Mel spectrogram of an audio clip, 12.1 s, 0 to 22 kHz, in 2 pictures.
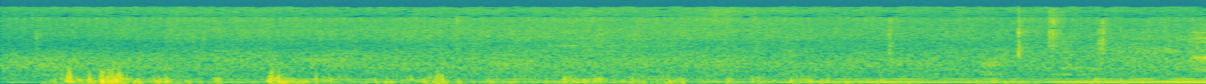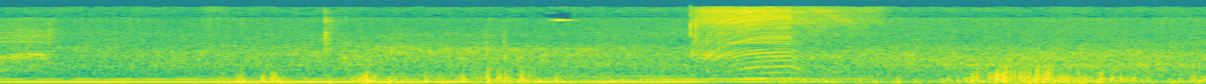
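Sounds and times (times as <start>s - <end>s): vehicle passing by: 1.1s - 12.0s.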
